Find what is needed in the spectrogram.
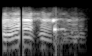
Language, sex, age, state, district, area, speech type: Bengali, male, 60+, West Bengal, Dakshin Dinajpur, rural, conversation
